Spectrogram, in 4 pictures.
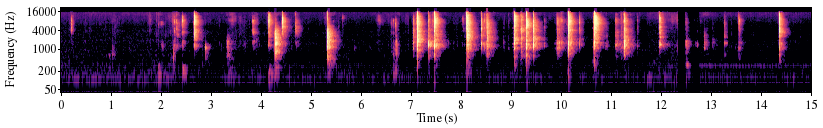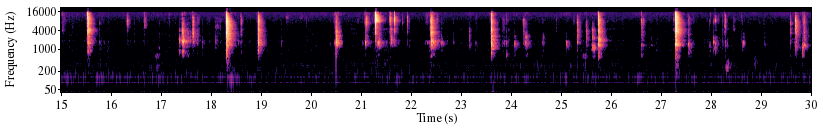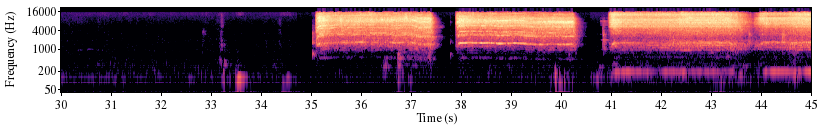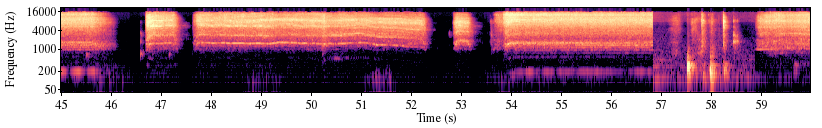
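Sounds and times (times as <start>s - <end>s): plastic parts clicking: 6.6s - 13.7s, 15.4s - 19.5s, 20.4s - 30.0s.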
